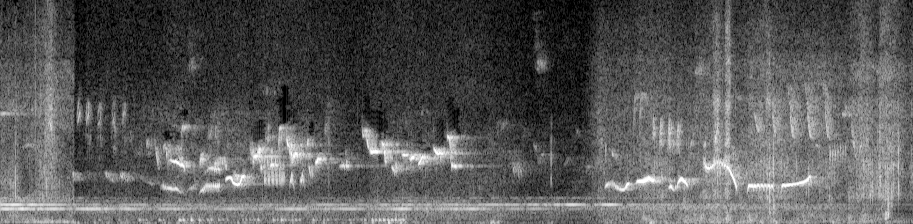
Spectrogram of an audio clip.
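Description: A songbird singing in two warbling phrases of quick notes that glide up and down, the second ending in a rising-and-falling note and a held note, over a faint steady hum.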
